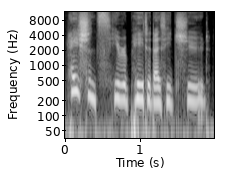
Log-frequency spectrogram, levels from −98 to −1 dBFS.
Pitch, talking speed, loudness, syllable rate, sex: 205 Hz, 180 wpm, -20 LUFS, 5.7 syllables/s, female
